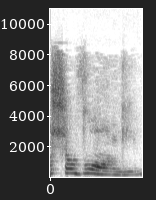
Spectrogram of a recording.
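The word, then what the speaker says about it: Vuong: instante de um autor, eu acho que se pronuncia o Chanong. Eu não tenho certeza se a pronúncia é essa.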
